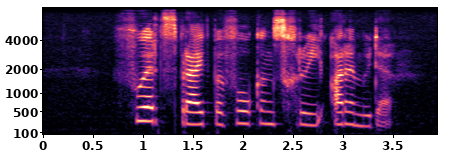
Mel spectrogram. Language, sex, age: Afrikaans, female, 18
